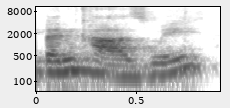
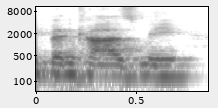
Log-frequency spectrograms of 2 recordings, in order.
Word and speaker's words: Bencosme: My name is Bencosme. I know it's a little hard to pronounce. Think of Bing Crosby is what I say, but Bencosme.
